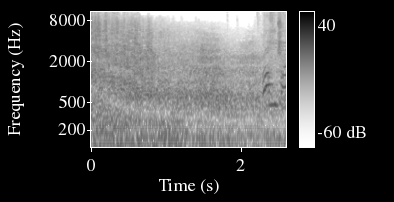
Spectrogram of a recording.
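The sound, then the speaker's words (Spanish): Loud, steady roar of a Saudi helicopter's engine during an attack on it in the war in Yemen in late November, filling the whole few seconds, with a brief high whistling warble rising near the end. “Este otro ataque contra un helicóptero saudí a finales de noviembre ejemplifica otro conflicto que está enquistado, envenenado.”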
